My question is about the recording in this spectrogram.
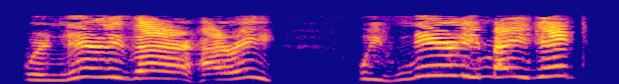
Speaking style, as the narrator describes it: shouted Hagrid

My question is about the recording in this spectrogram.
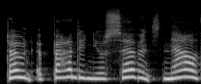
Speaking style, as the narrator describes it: they pleaded

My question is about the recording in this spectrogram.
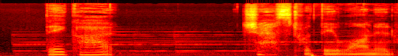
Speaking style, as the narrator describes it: Rose murmured

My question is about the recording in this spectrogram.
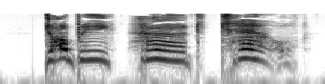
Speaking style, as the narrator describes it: he said hoarsely

